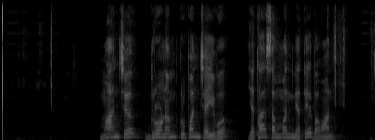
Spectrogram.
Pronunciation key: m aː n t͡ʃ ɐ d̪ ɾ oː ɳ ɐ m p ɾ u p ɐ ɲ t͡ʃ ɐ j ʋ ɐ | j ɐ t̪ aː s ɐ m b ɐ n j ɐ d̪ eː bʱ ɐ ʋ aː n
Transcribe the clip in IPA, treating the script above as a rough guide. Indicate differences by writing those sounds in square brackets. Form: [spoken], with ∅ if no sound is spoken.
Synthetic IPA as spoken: m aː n t͡ʃ ɐ d̪ ɾ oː ɳ ɐ m [k] ɾ u p ɐ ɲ t͡ʃ ɐ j ʋ ɐ | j ɐ [t̪ʰ] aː s ɐ m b ɐ n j ɐ [t̪] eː bʱ ɐ ʋ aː n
